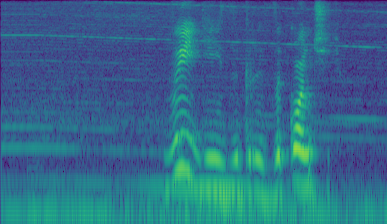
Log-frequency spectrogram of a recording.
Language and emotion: Russian, angry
